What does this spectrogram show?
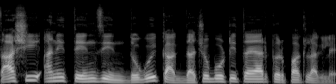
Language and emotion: Goan Konkani, neutral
